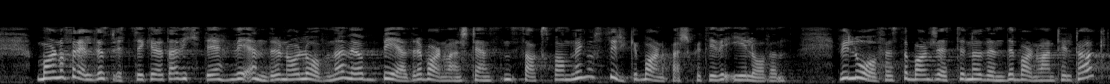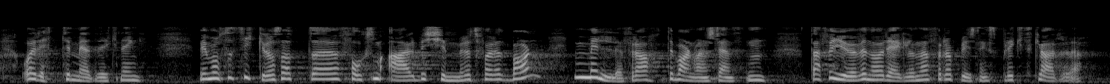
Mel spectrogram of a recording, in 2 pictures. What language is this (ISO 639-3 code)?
nob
